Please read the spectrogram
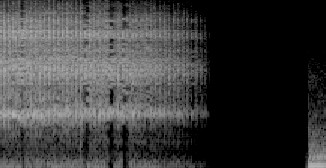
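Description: An even, high hiss from the animated intro's sound effects, fading out a little past a second in, then dead digital silence.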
